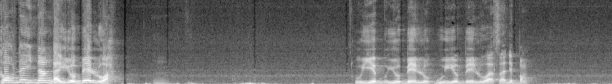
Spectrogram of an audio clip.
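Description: A man speaks forcefully into a microphone, in short animated bursts.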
